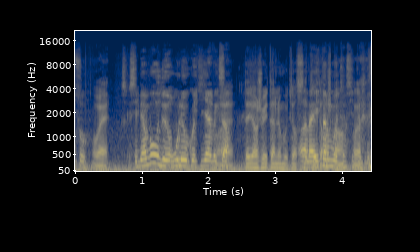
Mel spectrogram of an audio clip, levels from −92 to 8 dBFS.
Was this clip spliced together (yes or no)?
no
